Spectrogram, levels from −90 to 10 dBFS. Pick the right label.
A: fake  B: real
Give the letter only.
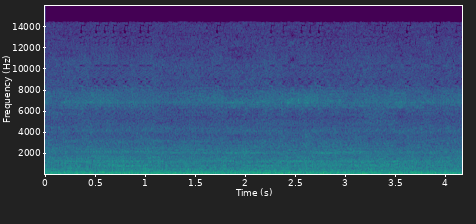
A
